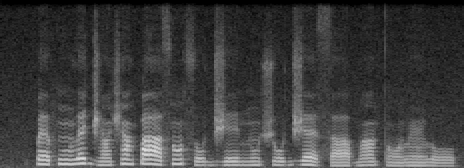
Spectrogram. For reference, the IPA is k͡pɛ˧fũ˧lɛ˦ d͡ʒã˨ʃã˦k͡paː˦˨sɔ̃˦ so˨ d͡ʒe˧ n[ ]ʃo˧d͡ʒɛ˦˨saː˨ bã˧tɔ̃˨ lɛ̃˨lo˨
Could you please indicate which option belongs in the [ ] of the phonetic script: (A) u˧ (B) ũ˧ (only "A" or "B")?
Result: B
